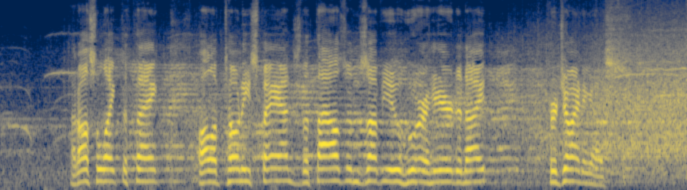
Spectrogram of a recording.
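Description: An elderly man speaks slowly and with feeling through a microphone, echoing in a large open space.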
